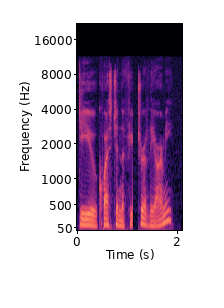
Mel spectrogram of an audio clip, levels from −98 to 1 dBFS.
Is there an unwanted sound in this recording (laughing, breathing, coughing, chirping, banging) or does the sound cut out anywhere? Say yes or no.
yes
